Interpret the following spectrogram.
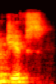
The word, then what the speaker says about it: GIF: techniques digital storytelling techniques what does it look like to use gifts or gifs however you want to pronounce it I kind of alternate between Jews and gifs every now and again depending on what I'm thinking through but these are really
